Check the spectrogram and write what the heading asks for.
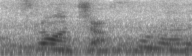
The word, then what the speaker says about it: sláinte: Yeah, sláinte.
